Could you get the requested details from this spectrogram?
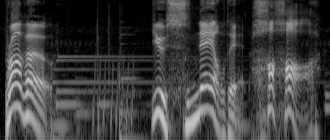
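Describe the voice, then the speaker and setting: A man's voice: on the high side, huge pitch swings, very slow, sharp tone, soft background music, voice pushed up, heavily acted. A man voicing a hammy theatrical stage actor, declaiming grandly. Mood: grandiose.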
